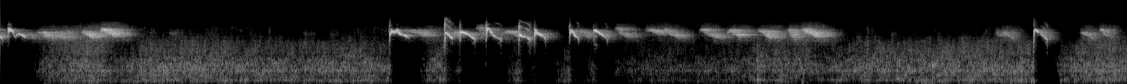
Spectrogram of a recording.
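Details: Oriental white-eye (Mata Puteh) kept as a songbird, wet rainy weather, 29 September 2022: a long, lively run of high chirping, warbled notes in the middle, framed by quieter twitters over a constant hiss.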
